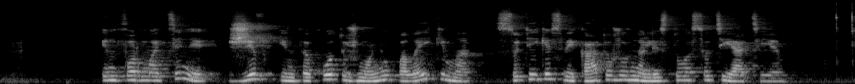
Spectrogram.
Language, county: Lithuanian, Alytus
